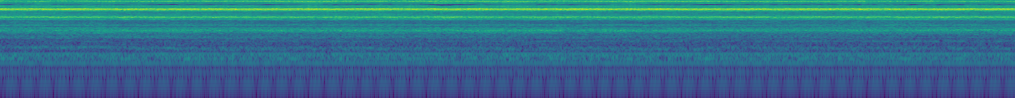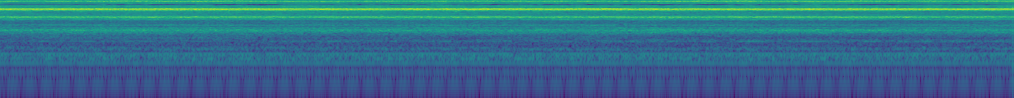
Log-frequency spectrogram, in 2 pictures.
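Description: Steady mechanical hum with a continuous hiss from a nebulizer compressor running, no talking.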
